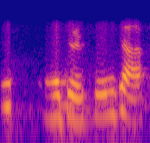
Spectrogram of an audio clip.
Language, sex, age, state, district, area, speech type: Nepali, female, 18-30, West Bengal, Darjeeling, rural, conversation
